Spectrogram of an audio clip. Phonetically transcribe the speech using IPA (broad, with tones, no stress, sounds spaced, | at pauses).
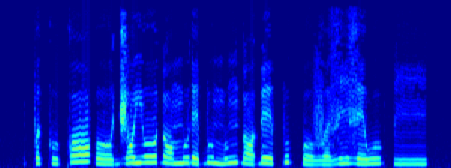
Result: p ə˨ k u˨ k ɔ˦ | oː˨ d͡ʒ ɔ˦ j oː˦ ɗ ɔ˧ m u˧ ɾ e˨ ɓ u˦˨ m u˧ ŋ ɗ ɔ˨ ɗ e˦˨ p u˦ k͡p o˨ v ə˨ z i˦ z e˧ w u˦ k͡p iː˧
